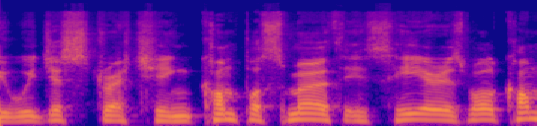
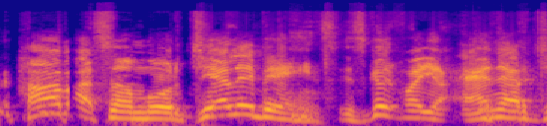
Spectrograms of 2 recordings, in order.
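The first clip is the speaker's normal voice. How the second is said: loud, high-pitched mock-Scottish holler; bad Scottish accent; 7 semitones higher, 9 dB louder than usual. Shown as a demonstration. Host trying again for his friends, hammed-up Scottish accent. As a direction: ham up a dreadful Scottish accent, half laughing. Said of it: "you do the Scottish accent".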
